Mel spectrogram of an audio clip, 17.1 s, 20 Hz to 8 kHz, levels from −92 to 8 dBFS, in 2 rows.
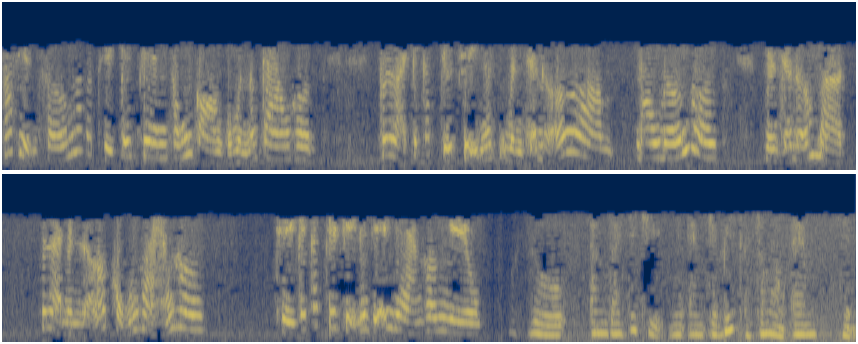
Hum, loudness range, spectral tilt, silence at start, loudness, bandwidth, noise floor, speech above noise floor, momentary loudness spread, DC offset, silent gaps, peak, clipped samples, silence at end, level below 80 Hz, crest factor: none; 3 LU; -10.5 dB/octave; 0 s; -16 LUFS; 4 kHz; -44 dBFS; 28 dB; 9 LU; under 0.1%; none; -2 dBFS; under 0.1%; 0 s; -52 dBFS; 16 dB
